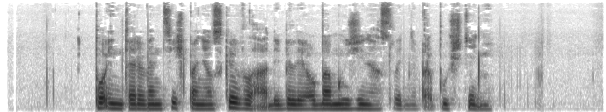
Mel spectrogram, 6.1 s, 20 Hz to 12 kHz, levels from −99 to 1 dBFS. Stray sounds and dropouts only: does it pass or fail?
pass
